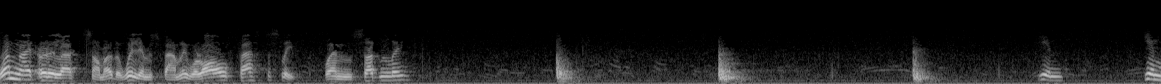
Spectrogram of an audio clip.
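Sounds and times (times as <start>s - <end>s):
speech: 0.0s - 4.4s, 10.4s - 10.8s, 11.4s - 11.6s
steady low hiss: 0.0s - 11.6s
banging on a door: 5.6s - 6.0s, 7.2s - 7.6s, 9.1s - 9.5s.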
